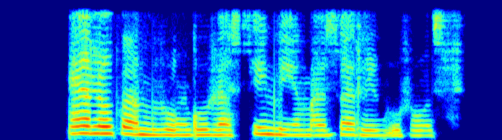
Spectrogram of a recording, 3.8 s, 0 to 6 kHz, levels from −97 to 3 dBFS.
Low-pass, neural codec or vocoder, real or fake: 5.4 kHz; codec, 16 kHz in and 24 kHz out, 0.6 kbps, FireRedTTS-2 codec; fake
